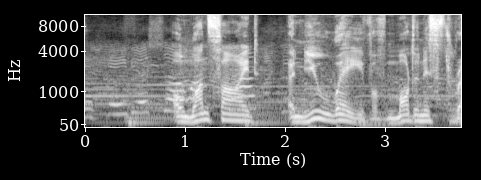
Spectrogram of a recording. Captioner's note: voiceover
